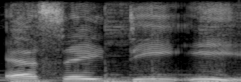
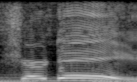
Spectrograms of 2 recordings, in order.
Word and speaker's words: Sade: Her name is spelled S-A-D-E. How the heck do you pronounce that? Sade, Sadie, Sad, or Sod?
